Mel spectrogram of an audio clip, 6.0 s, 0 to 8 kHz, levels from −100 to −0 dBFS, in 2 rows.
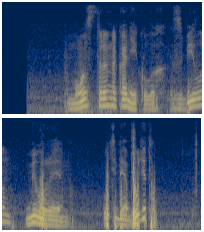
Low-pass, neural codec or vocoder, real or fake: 7.2 kHz; none; real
